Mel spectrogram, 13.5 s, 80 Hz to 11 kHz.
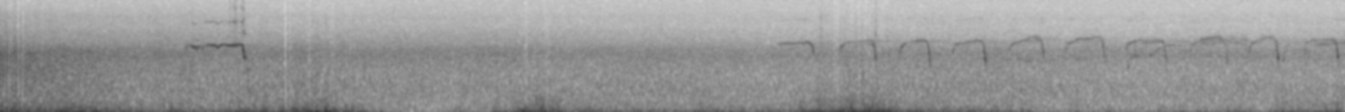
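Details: A juvenile White-tailed eagle visiting a nest with eaglets on 27 June 2019 in Latvia gives one thin, high call, then a quick run of about nine short yelping notes, each rising then falling, as strong wind roars throughout.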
